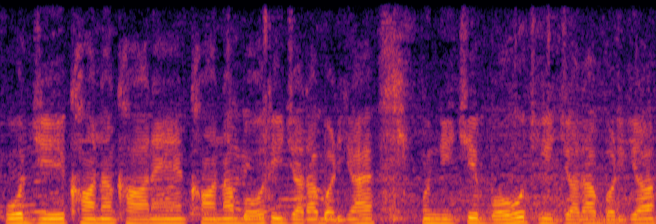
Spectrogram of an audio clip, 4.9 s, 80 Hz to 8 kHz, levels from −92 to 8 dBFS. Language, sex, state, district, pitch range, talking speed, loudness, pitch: Punjabi, male, Punjab, Kapurthala, 140-150 Hz, 195 wpm, -17 LUFS, 145 Hz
